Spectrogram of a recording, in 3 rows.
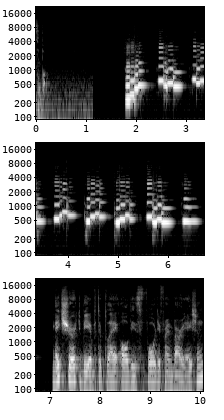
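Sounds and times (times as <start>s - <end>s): alto saxophone fast note flurries: 1.8s - 6.7s.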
